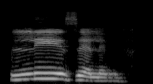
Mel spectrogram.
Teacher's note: Normally, S towards the end is going to be silent. However, if it's followed by a vowel, it becomes les élèves. S has a Z sound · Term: liaison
